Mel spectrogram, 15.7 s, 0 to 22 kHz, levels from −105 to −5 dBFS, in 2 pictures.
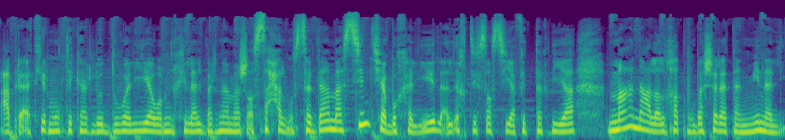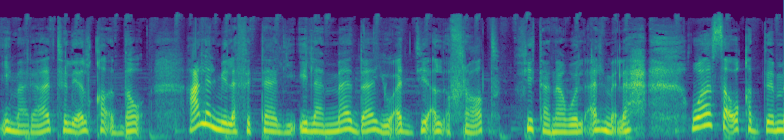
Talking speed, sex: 130 wpm, female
